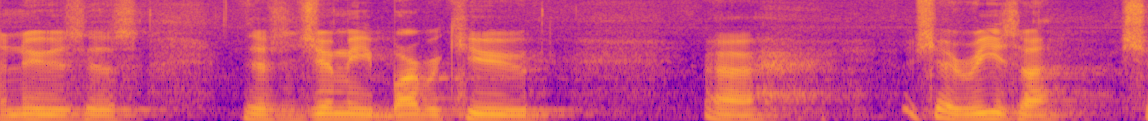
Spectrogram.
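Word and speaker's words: Chérizier: is this Jimmy Barbecue Cheriza, I think is the way they pronounce it, Cherize, French.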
